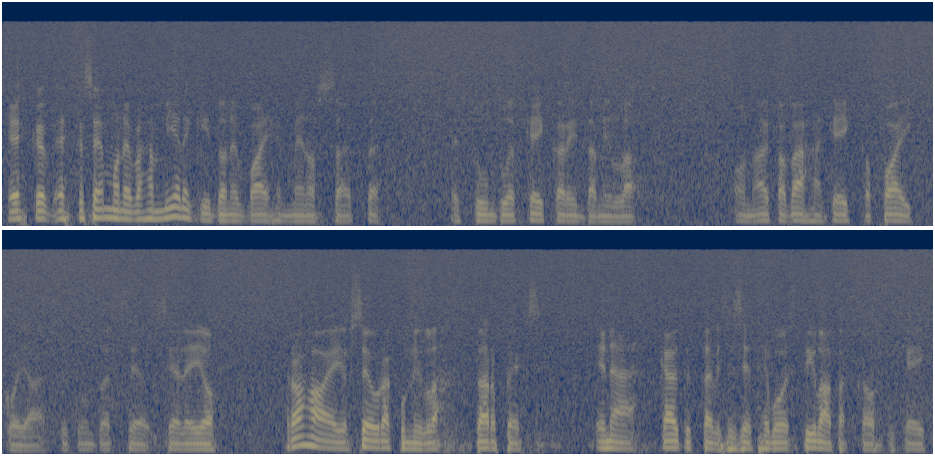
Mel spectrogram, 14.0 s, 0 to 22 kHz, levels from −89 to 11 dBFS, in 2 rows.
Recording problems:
hiss; loud; throughout; 3 dB below the speech

